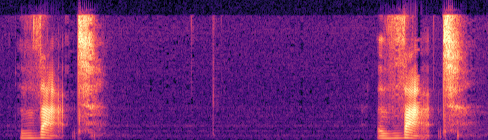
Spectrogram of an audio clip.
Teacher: So we've got the TH that is voiced. So we need to pop the tongue out between the teeth just a little bit at the beginning and then pull it back in as we vibrate the throat. Then we've got the short ah and a t, little puff of air. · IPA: /ð/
